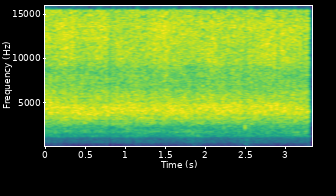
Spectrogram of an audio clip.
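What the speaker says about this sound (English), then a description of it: "You want to stir fry this over high heat until it changes color and it's cooked." Pork stir-fries in a very hot skillet over high heat, giving a steady, even sizzle that stays close and constant, with no talking.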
